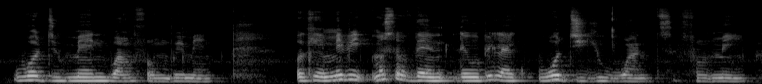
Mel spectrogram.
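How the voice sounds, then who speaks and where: A woman with a fairly low pitch speaks very slowly, with audible room echo. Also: ordinary pitch variation. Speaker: live streamer. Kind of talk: live stream chat with viewers. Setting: live stream.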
